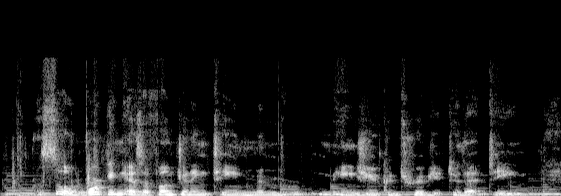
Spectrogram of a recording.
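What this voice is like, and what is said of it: Strained, fading voice. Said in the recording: “Losing my voice here in the afternoon”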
